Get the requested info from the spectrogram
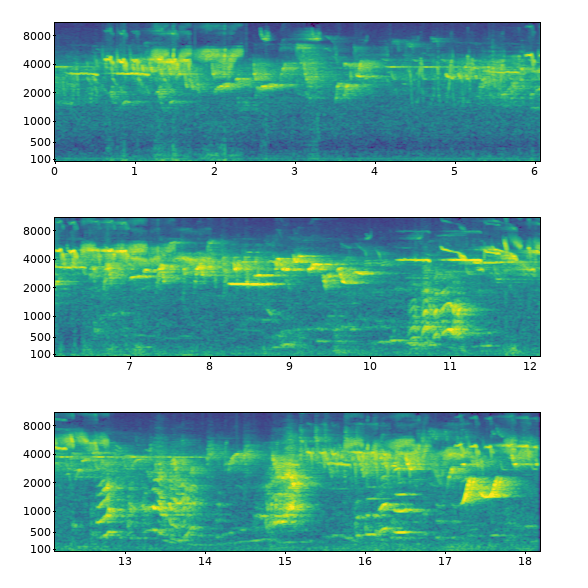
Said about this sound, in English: These white crown sparrows begin their pensive minor strains with clear notes, while closing notes are rather wheezy.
